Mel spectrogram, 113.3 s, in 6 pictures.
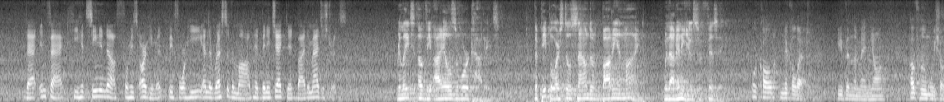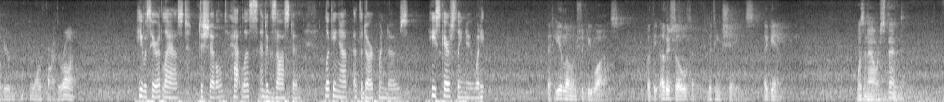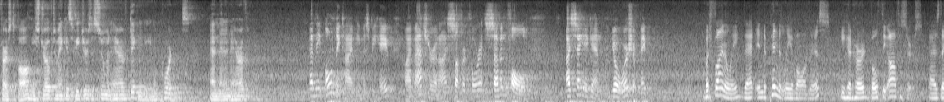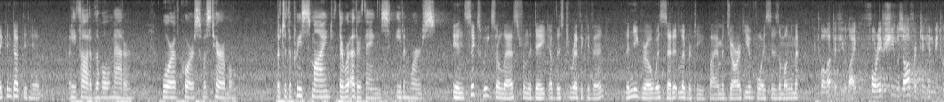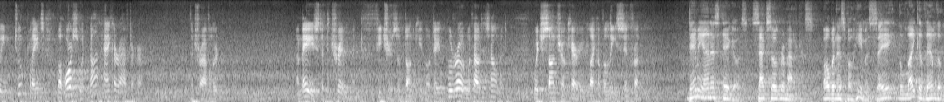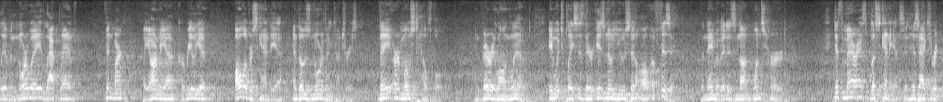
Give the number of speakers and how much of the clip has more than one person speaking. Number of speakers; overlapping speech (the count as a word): seven, no overlap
